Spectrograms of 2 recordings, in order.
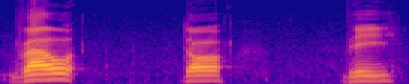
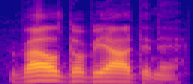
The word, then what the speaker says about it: Valdobbiadene: Valdobbiadene. Valdobbiadene. And the other unpronounceable is Conegliano.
